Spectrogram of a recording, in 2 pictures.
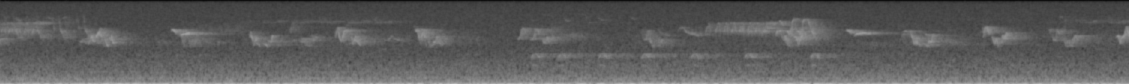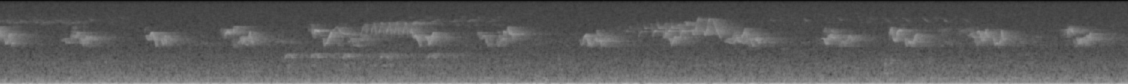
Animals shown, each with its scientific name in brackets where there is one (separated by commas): American Crow (Corvus brachyrhynchos), Black-throated Blue Warbler (Setophaga caerulescens), Ovenbird (Seiurus aurocapilla), Chestnut-sided Warbler (Setophaga pensylvanica), Black-and-white Warbler (Mniotilta varia), Red-eyed Vireo (Vireo olivaceus)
